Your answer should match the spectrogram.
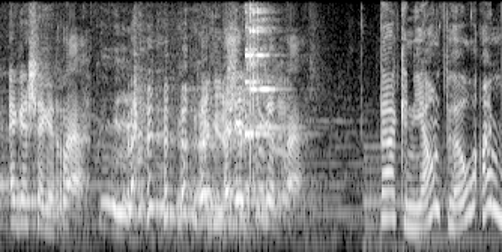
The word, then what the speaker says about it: egészségedre: Say, please, say egészségedre. Egészségedre.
